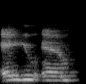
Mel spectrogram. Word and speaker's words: Om: is all on okay a-u-m is how it should sound though it's spelled o m um um and then Focus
